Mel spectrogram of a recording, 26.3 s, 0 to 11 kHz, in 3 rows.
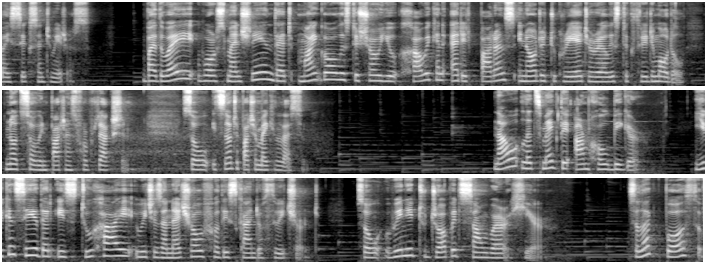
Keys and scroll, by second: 3.4 6, 6.0 space, 22.7 space.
